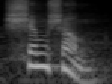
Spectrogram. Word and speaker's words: Shimshon: In fact, if you want to get the actual name of Samson right, in Hebrew, it would be pronounced Shimshon.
